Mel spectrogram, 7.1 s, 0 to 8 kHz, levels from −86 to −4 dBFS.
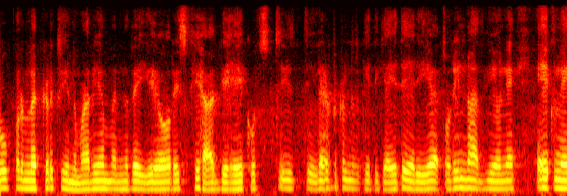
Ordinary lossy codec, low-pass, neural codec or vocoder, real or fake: none; 7.2 kHz; codec, 16 kHz in and 24 kHz out, 0.8 kbps, FocalCodec, streaming, 65536 codes; fake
